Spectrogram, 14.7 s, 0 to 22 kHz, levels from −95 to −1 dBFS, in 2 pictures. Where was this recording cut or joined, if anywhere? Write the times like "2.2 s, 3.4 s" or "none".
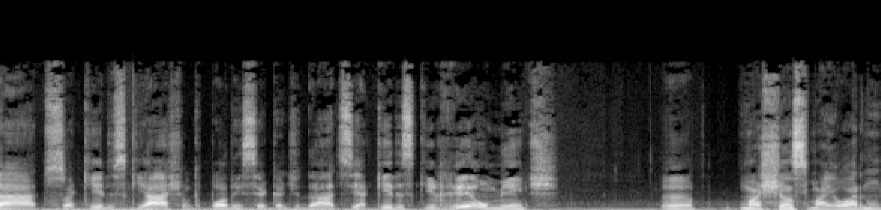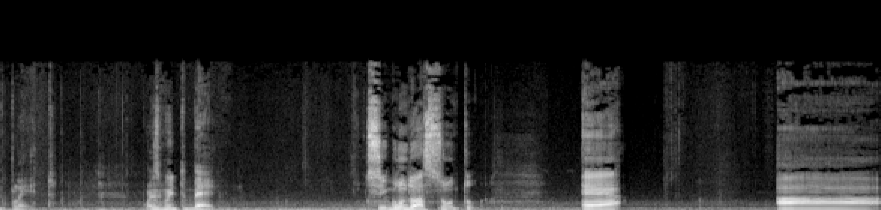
6.2 s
